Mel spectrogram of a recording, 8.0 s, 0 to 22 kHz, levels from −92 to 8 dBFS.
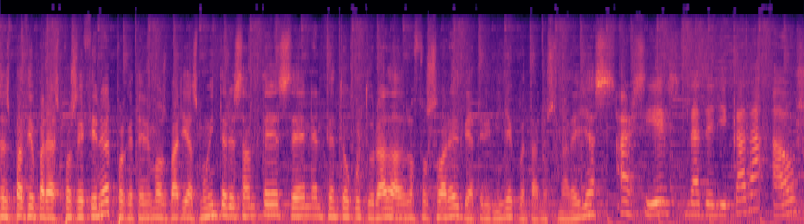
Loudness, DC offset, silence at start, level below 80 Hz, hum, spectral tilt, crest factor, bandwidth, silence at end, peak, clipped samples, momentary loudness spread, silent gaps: -18 LUFS; under 0.1%; 0 s; -38 dBFS; none; -5 dB/octave; 12 dB; 19 kHz; 0 s; -6 dBFS; under 0.1%; 6 LU; none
